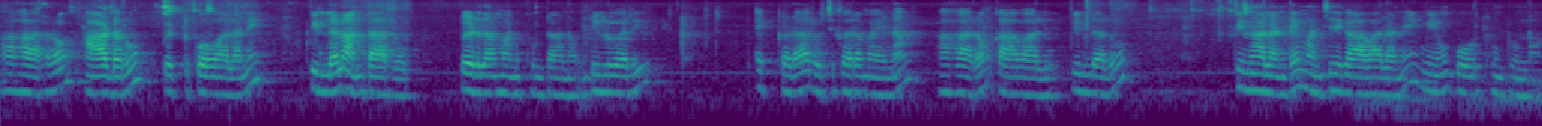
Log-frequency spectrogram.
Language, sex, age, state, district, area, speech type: Telugu, female, 30-45, Telangana, Jagtial, rural, spontaneous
